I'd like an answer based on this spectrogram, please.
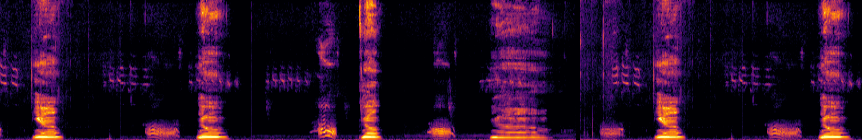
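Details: Cat cries from a recording featuring a mother guarding her kittens against an intruder and kittens searching for their mother; loud, harmonic wailing calls repeated about every two seconds, eight in a row, over a low hum.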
